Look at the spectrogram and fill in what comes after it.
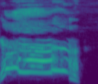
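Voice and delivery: mock scream, high, loud, sudden and sharp.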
